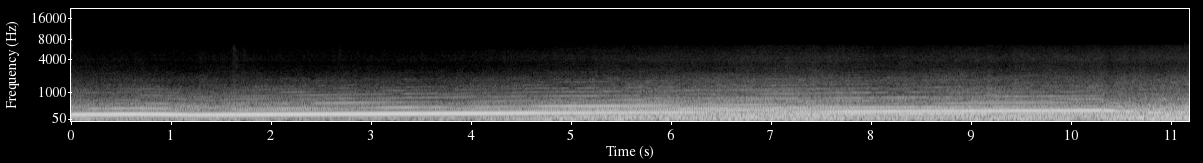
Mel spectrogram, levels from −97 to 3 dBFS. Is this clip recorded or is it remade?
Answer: remade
